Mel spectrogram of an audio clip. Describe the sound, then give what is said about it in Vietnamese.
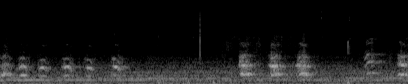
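A black dog barks loudly and without letup in a fast run of sharp, repeated barks, with a short lull in the middle before the barking picks up again. “Ở đằng sau, con chó mực vẫn cứ sủa lên inh ỏi liên hồi.”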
